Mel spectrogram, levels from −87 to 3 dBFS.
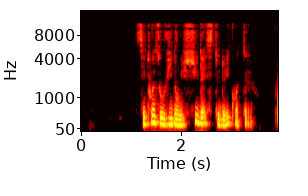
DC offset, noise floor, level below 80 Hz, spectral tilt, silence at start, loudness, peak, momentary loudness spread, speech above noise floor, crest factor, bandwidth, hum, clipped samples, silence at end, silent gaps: under 0.1%; -85 dBFS; -60 dBFS; -6.5 dB/octave; 1.15 s; -23 LUFS; -8 dBFS; 13 LU; 63 dB; 18 dB; 11.5 kHz; none; under 0.1%; 0.55 s; none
